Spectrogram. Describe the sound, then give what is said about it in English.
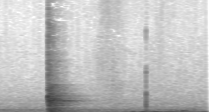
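Two metallic knocks from a dining room radiator in a house after the thermostat was turned up: a sharp, loud clank with a brief ringing decay, then about a second later a softer, shorter tap, over quiet low background hum. “turned his thermostat up, and we pulled chairs up to his dining room radiator and lay in wait.”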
